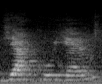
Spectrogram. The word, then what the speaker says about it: ďakujem: But this time, okay, just to repeat, ďakujem. Ďakujem. Ďakujem.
